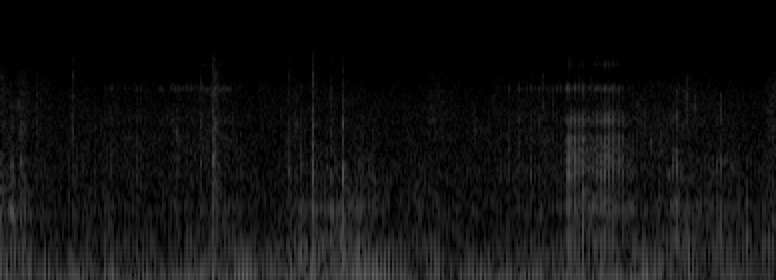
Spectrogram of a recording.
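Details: Kitten purring during a gentle ASMR massage, a continuous deep rumble pulsing roughly four times a second, with brief rustling and a short brushing noise partway through.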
